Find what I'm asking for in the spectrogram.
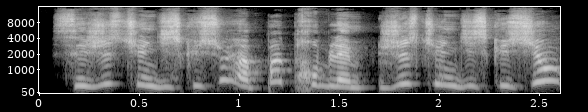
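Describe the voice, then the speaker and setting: A woman's voice: very high voice, animated, quick pace, noisy background. A woman hosting a casual live advice chat, speaking bluntly and insistently and often repeating words to drive a point home. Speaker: live stream host giving relationship advice.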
